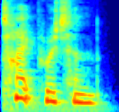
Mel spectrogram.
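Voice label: "typewritten", British English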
